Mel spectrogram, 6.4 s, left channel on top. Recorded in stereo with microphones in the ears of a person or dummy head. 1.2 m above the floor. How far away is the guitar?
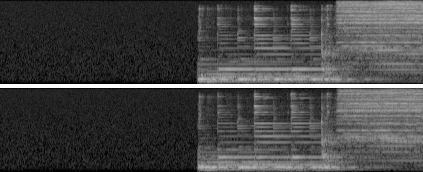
About 8 m.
